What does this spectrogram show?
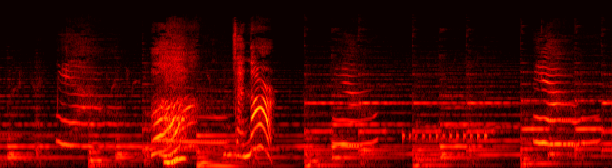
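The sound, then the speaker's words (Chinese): A frightened cat meows several times, its high, wavering cries rising and bending in pitch, with a short spoken exclamation and a steady soft musical backing underneath. “看来猫咪一定是受到了惊吓，贸然接近它的话，又会跑掉的。”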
